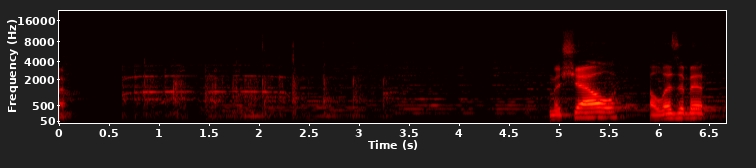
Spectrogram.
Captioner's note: audience cheers; audience applauds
